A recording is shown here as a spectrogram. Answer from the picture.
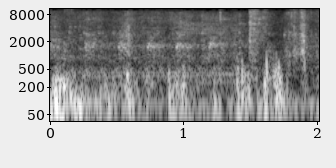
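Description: Low rumble of wind on the microphone, with a few light, irregular knocks.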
